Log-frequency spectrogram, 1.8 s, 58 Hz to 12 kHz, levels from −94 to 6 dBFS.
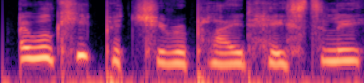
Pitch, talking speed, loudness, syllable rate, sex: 240 Hz, 230 wpm, -16 LUFS, 6.1 syllables/s, female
